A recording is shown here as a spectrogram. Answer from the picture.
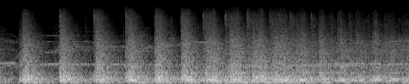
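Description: Arabic zaffe drumming: large double-headed tabl drums beaten with sticks in a fast, steady rhythm, about three strong beats a second, over a held tone.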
